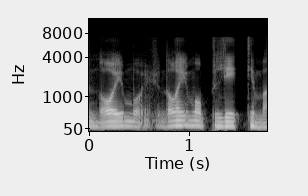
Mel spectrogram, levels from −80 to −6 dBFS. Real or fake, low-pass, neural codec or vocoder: fake; 7.2 kHz; codec, 16 kHz, about 1 kbps, DyCAST, with the encoder's durations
